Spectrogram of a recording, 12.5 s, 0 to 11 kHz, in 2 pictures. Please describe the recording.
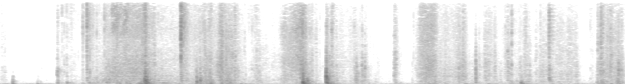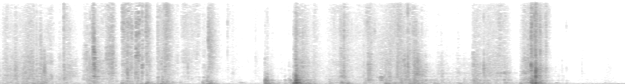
Recording of a large cardboard box being opened and closed. Recorded with Zoom H6 Stereo Microphone. Recorded with Nvidia High Definition Audio Drivers.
